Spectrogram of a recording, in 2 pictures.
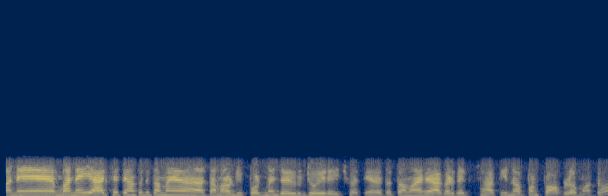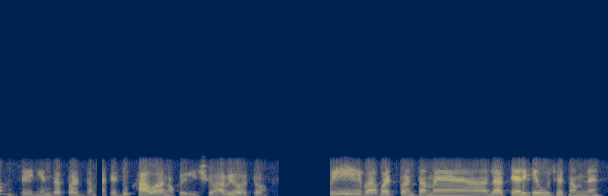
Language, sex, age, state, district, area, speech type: Gujarati, female, 45-60, Gujarat, Surat, urban, conversation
